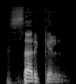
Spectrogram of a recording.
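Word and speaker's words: circle: इसी तरह से CI, सी के बाद आई आया, तो ये करकिल नहीं होगा, ये किरकिल नहीं होगा, ये होगा सर्किल, ठीक है।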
